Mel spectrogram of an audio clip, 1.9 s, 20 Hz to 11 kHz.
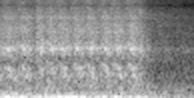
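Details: Big block Duster V8, first start attempt after fitting headers and running new fuel lines: low heavy starter churning with no firing, fading as cranking stops; turning over to build fuel pressure before fuel arrives.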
